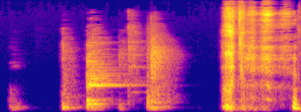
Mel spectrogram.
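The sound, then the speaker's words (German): A tossed coin lands with a series of bright metallic bounces and a short ringing tone, then a loud rattling clatter like a pinball machine. “Ich weiß nicht, ob es bei euch auch so sehr nach äh, Flipper-Automat klang wie hier, aber stimmt.”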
